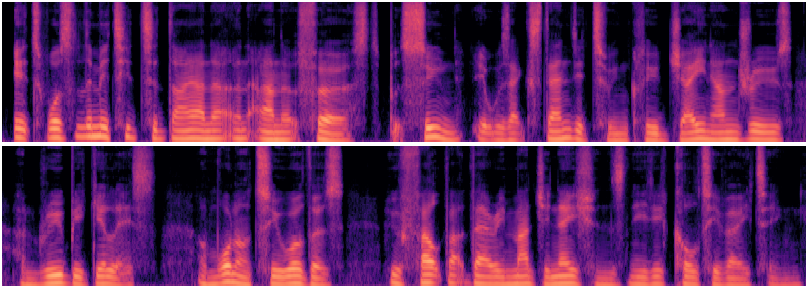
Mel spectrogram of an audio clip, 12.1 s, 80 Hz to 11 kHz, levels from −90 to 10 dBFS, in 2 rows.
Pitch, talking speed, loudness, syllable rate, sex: 125 Hz, 165 wpm, -18 LUFS, 4.9 syllables/s, male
